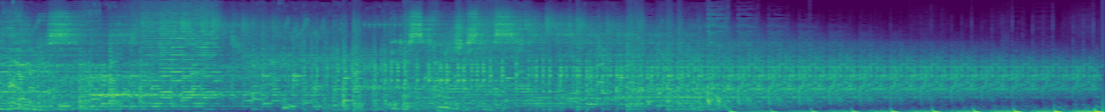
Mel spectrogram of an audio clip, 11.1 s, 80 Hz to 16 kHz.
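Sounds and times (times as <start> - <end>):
kick drum and bassline: 0.0 - 11.0.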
